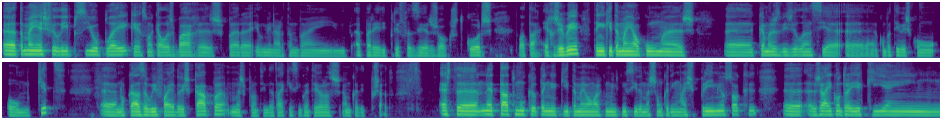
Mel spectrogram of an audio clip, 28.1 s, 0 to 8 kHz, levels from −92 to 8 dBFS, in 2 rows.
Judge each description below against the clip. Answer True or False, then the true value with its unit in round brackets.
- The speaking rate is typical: True (175 wpm)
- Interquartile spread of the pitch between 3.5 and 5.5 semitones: False (3.1 semitones)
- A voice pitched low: True (120 Hz)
